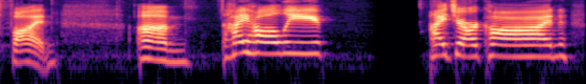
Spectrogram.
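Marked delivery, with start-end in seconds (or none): none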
